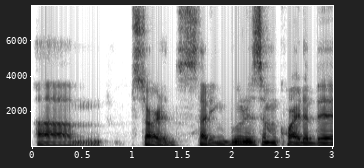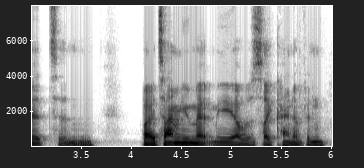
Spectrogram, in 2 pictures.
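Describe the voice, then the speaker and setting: A man's voice: sits low, a little slow, creaky, darkish tone. A middle-aged man, a podcast co-host, talking reflectively in a casual chat and thinking aloud with many fillers.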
